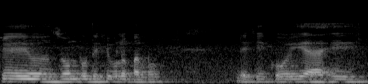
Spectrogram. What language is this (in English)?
Assamese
